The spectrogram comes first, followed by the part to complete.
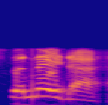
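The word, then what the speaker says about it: sine die: SINEDIE, 2 words. Pronounced Sinedai. That's the way I pronounce it.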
